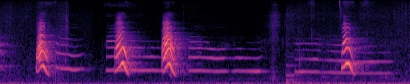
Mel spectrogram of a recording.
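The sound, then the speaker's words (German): A dog barks four times in sharp, irregular bursts, each bark trailing into a high whining tone, with no talking. “Warum bellt der Hund so?”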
